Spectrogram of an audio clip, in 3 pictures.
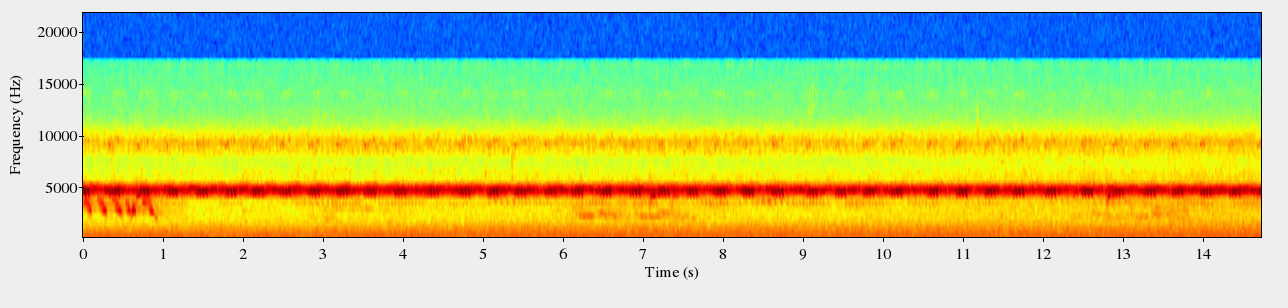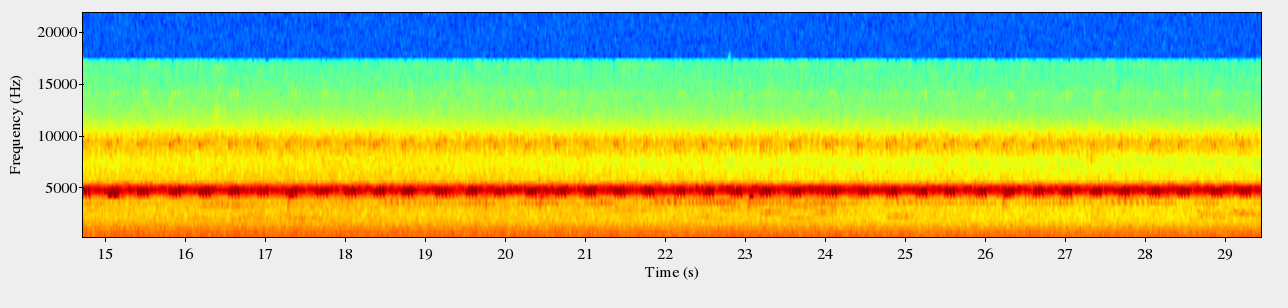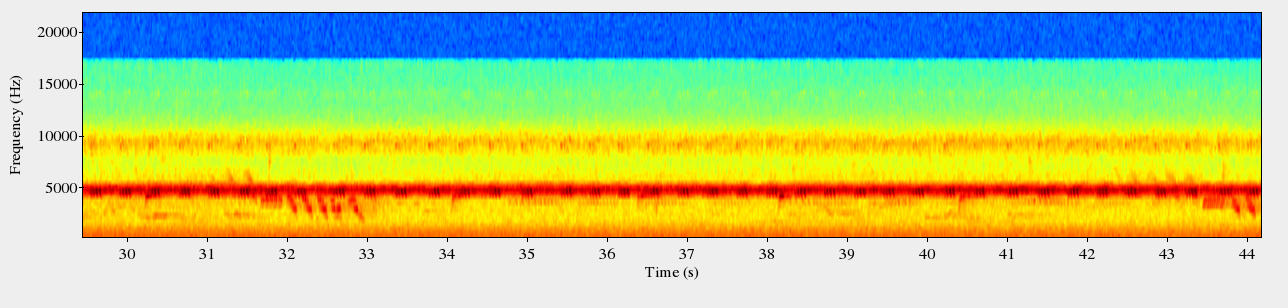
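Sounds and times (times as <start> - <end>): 
crickets chirping: 0.0 - 44.1.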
